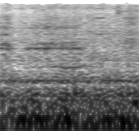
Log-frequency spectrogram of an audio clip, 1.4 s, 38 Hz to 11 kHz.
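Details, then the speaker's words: 1960 Rambler Super with the 196 cu in overhead-valve straight six and a three-speed column manual. A low, even, soft rumble with no knocks, misses or ticks. Normal, quiet idle. "you don't even hear it running I'm going to open the hood the car is running you wouldn't know it"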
